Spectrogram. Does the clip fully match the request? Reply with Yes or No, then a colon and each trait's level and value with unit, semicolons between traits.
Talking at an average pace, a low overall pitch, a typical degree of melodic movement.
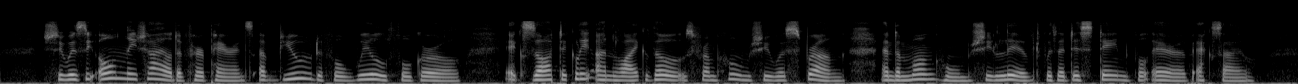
No: average, 145 wpm; high, 195 Hz; average, 3.3 semitones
